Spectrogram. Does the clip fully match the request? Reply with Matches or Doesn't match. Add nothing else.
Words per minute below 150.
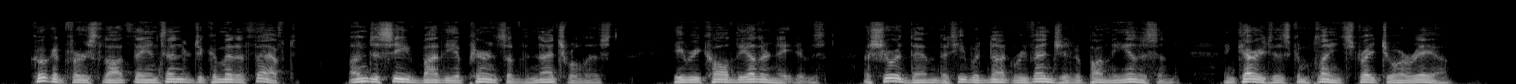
Doesn't match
